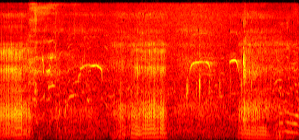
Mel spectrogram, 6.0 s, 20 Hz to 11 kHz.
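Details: Man asleep at Praia Grande on 31 December 2007, snoring heavily: repeated deep, rattling snores with loud background talk and outdoor noise; snoring during sleep.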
